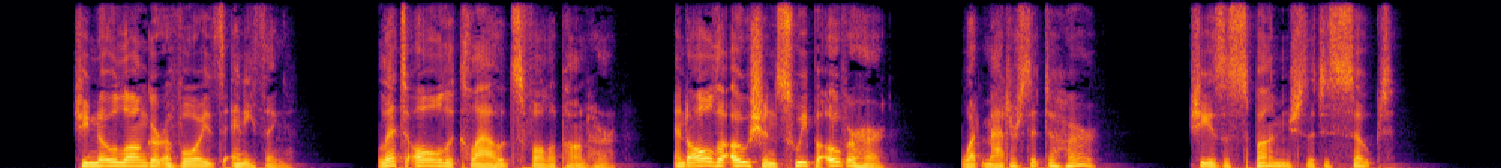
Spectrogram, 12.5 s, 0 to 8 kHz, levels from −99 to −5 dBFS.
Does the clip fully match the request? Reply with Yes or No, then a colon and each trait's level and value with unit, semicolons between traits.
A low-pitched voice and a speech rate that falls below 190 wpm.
Yes: low, 120 Hz; average, 150 wpm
